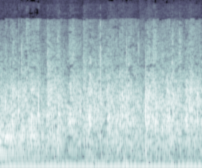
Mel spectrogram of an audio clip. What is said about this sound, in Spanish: aplausos para este gran joven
